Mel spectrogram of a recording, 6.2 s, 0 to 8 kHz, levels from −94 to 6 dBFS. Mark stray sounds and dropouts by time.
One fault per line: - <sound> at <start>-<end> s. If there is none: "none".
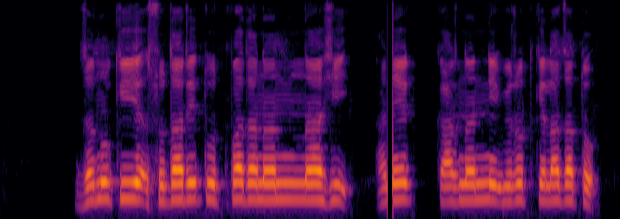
- dropout at 3.9-3.9 s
